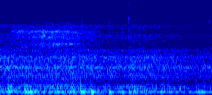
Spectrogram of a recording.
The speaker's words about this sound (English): excuse my coffee maker is still making coffee, but nonetheless, you might hear the noise in the background.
